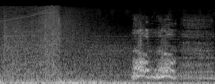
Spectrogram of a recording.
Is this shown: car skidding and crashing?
no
